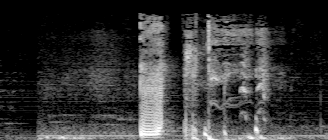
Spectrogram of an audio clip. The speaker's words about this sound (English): See, it's a solid fart. Yeah, see, I think that that fart could become a Hollywood star. That's pretty picturesque.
